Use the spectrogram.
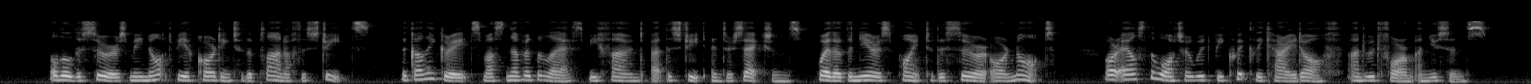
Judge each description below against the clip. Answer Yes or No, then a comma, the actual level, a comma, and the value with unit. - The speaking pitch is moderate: Yes, medium, 175 Hz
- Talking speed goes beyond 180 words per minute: Yes, average, 190 wpm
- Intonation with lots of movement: No, average, 2.9 semitones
